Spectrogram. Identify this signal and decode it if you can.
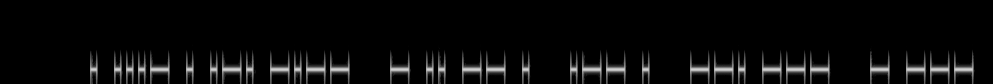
Morse code, heard as a keyed tone, about 19 wpm, 700 Hz. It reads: EVERY TIME WE GO TO
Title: Sentences from Top 1300 Words 20wpm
